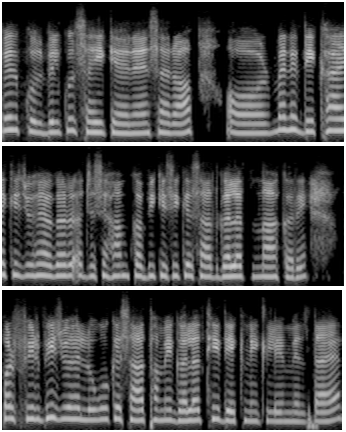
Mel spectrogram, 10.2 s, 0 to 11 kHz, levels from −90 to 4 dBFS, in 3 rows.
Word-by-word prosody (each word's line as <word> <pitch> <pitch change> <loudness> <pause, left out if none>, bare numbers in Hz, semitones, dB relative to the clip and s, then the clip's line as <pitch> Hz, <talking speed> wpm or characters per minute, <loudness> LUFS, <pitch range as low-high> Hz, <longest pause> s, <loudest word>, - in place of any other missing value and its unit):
बिल्कुल, 285 -4 +1
बिल्कुल 240 +4 -2
सही 240 -1 +3
कह 225 -3 +2
रहे 220 0 +2
हैं 225 - +6
सर 230 -2 -1
आप 230 +4 +1 0.4
और 220 0 -1
मैंने 300 0 +2
देखा 255 +2 +3
है 275 0 +5
कि 270 +1 -2
जो 255 +1 -4
है, 260 0 +1
अगर 255 +1 -1
जैसे 240 +2 -4
हम 250 +1 -3
कभी 250 0 -1
किसी 250 -1 -2
के 260 -2 -1
साथ 235 -1 -1
गलत 235 -1 +5
ना 230 0 +1
करें, 215 +1 -4 0.4
पर 280 0 +2
फिर 270 0 -1
भी 300 +1 +4
जो 275 0 -1
है 270 0 +1
लोगों 250 +1 -4
के 270 - +1
साथ 240 -1 0
हमें 245 0 0
गलत 235 +2 +2
ही 270 - +5
देखने 225 -1 0
के 225 +1 -8
लिए 215 -1 -2
मिलता 215 0 -5
है, 230 +6 0
245 Hz, 240 wpm, -22 LUFS, 230-260 Hz, 0.4 s, हैं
